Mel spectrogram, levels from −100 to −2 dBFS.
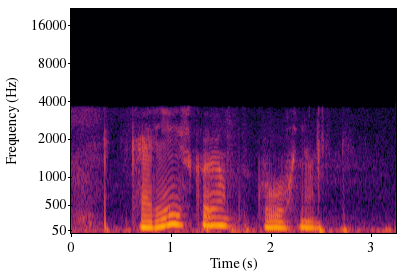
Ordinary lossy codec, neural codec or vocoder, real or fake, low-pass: none; vocoder, 44.1 kHz, 128 mel bands every 512 samples, BigVGAN v2; fake; 3.6 kHz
